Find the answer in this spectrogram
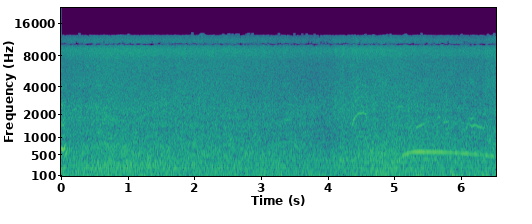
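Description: Small ocean waves breaking and washing up a sandy beach, a steady rush of surf, with some wind on the microphone. Near the end a voice calls out in one long drawn-out note.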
